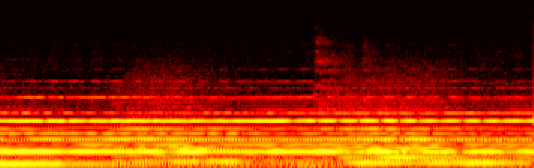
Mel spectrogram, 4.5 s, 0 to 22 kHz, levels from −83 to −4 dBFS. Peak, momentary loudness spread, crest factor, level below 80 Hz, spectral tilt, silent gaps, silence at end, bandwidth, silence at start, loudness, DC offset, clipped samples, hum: -12 dBFS; 2 LU; 12 dB; -36 dBFS; -9 dB/octave; none; 0 s; 6.4 kHz; 0 s; -24 LUFS; under 0.1%; under 0.1%; none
